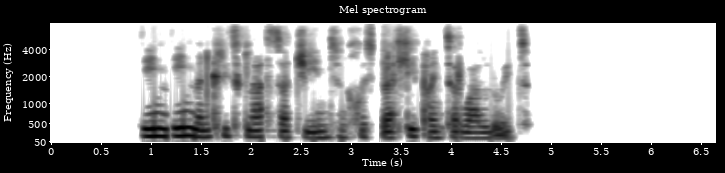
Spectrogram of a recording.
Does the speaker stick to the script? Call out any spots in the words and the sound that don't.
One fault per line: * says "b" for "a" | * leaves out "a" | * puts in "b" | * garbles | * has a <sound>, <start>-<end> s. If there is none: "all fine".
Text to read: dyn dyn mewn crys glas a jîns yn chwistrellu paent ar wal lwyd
* has a dropout, 2.1-2.1 s
* has a dropout, 3.2-3.3 s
